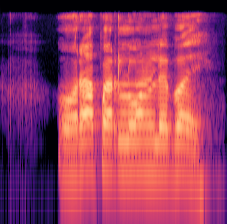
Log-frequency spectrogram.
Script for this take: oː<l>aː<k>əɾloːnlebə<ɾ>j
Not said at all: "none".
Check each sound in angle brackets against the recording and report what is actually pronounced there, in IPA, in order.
ɾ, p, none

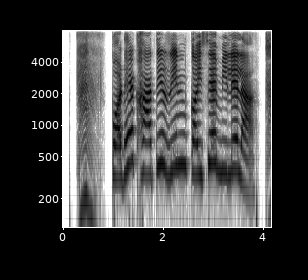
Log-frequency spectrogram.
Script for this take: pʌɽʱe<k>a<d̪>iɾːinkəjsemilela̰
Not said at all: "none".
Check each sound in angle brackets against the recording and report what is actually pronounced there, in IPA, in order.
kʰ, t̪

